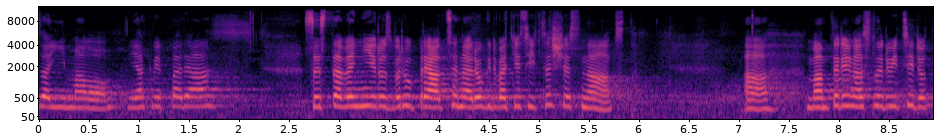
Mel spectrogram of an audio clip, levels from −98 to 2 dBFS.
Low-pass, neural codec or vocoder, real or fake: 10.8 kHz; vocoder, 48 kHz, 128 mel bands, Vocos; fake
